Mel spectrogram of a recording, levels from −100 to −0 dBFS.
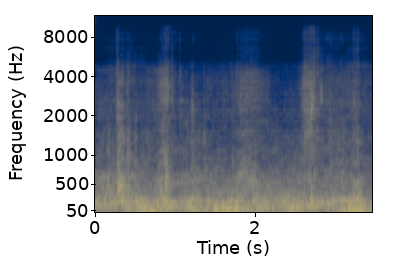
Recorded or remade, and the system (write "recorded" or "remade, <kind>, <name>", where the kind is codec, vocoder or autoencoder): remade, codec, SNAC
